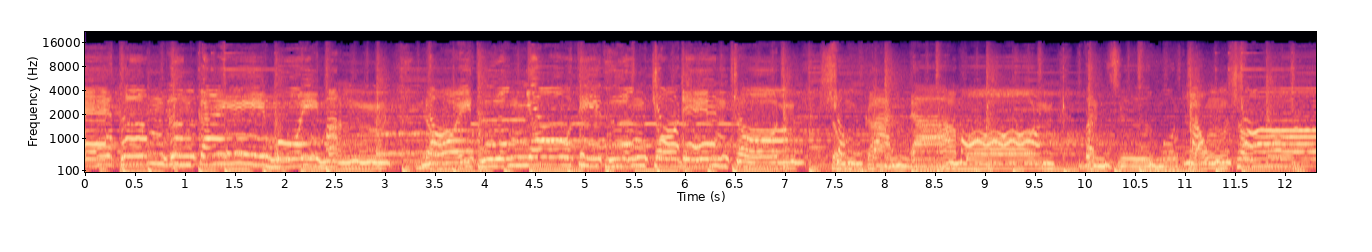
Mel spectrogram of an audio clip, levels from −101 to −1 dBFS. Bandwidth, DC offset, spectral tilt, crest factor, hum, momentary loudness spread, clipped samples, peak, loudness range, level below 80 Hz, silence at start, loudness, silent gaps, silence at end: 16 kHz; under 0.1%; -5 dB/octave; 10 dB; none; 3 LU; under 0.1%; 0 dBFS; 1 LU; -22 dBFS; 0 s; -11 LUFS; none; 0 s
